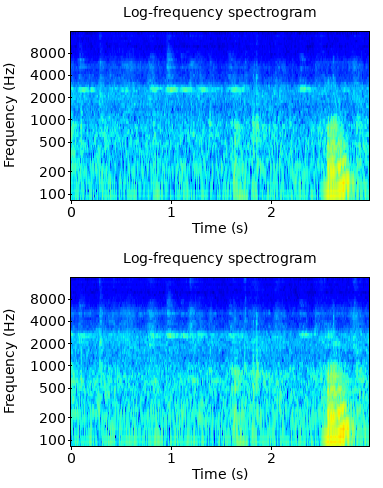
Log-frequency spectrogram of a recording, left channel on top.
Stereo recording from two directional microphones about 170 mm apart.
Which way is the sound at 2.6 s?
30° right (ahead or behind).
